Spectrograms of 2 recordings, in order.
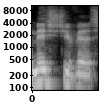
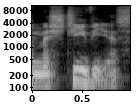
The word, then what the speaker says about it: mischievous: that this word has changed so much from mischievous to mischievous that's wild it's fascinating but as you see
